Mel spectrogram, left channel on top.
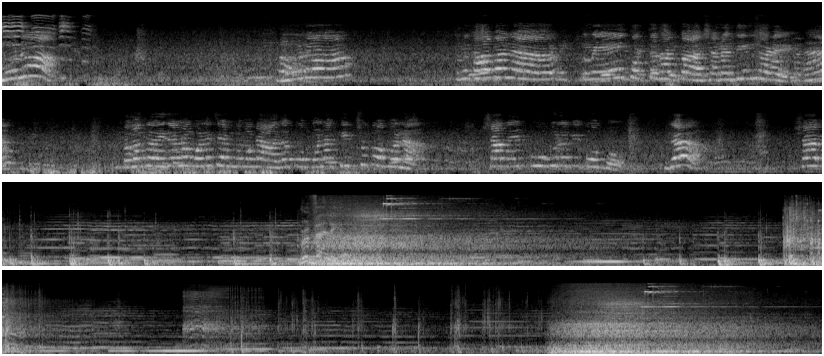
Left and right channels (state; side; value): different; both; correlation 0.00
